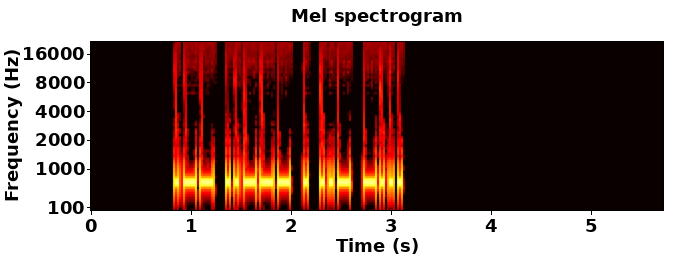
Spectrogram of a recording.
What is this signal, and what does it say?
Morse code, heard as a keyed tone, about 28 wpm, 700 Hz. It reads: W2EUB
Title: USA Call Signs - 5 Characters - Repeated 3x - 28wpm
